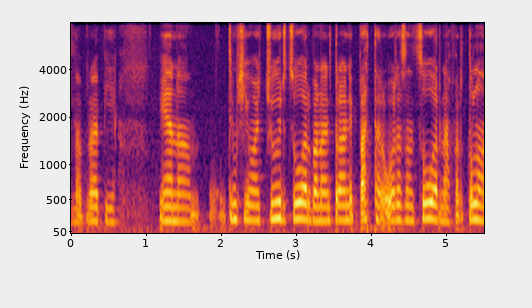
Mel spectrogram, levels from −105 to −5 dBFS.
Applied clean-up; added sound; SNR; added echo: none; none; none; none.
